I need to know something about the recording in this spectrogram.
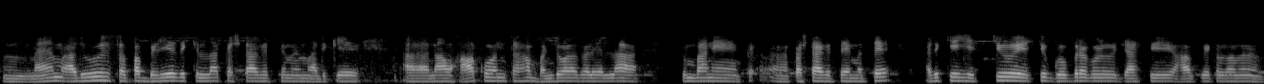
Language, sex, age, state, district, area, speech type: Kannada, male, 18-30, Karnataka, Chamarajanagar, rural, conversation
